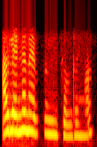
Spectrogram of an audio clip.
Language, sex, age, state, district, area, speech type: Tamil, female, 18-30, Tamil Nadu, Erode, rural, conversation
